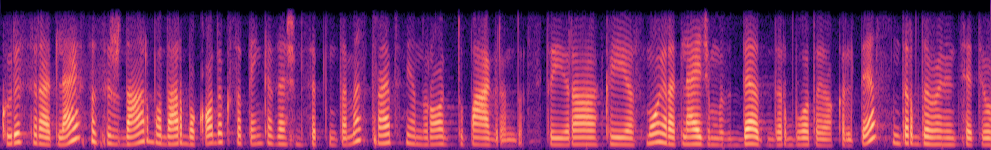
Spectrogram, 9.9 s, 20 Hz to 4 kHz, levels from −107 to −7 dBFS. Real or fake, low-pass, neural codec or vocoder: real; 3.6 kHz; none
